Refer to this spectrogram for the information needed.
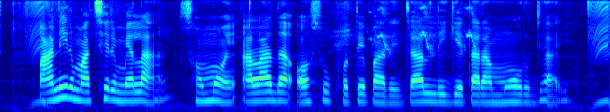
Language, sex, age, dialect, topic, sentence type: Bengali, female, 18-24, Western, agriculture, statement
